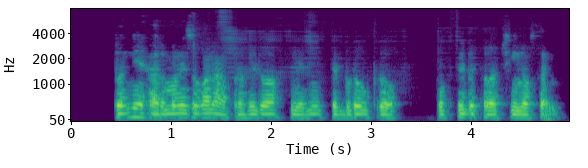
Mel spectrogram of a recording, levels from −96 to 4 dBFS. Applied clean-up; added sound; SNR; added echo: neural mask model DeepFilterNet 3.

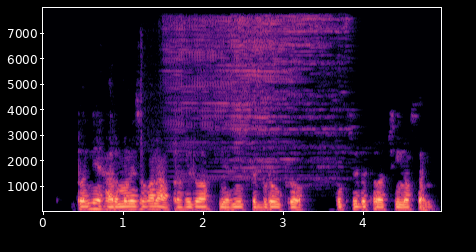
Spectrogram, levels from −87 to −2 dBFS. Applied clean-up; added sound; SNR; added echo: classical method WPE with log-MMSE.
